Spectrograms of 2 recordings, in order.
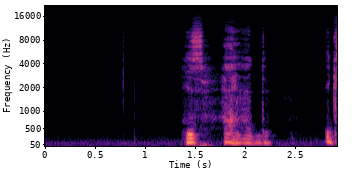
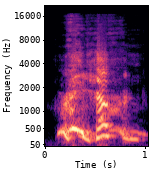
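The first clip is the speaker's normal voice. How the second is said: loud, high startled cry; cried out; 12 semitones higher, 11 dB louder than usual. Acted. Police officer seeing the corpse, crying out in shock. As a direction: shout it out in shock. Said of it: "cried he".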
